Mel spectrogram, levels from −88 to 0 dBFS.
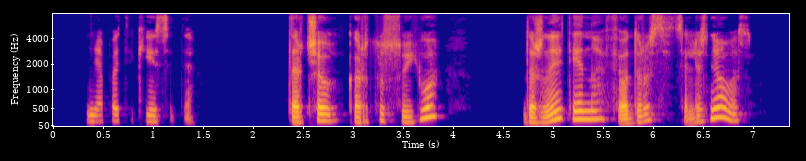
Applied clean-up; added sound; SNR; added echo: none; none; none; none.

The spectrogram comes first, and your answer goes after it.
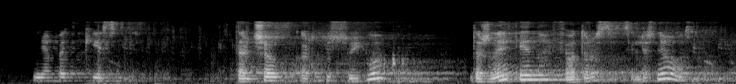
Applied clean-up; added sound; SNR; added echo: neural separator model SepFormer DNS4.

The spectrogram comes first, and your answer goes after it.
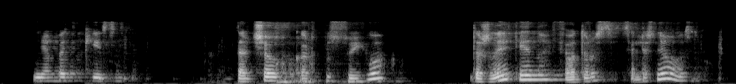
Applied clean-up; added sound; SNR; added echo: neural mask model DeepFilterNet 3.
